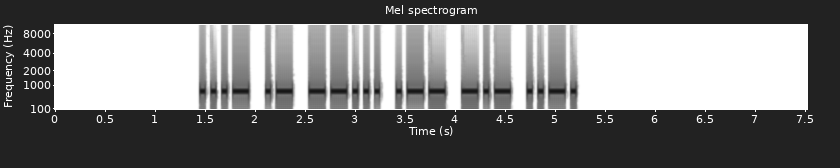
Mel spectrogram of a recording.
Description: Morse code, heard as a keyed tone, about 22 wpm, 700 Hz. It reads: VA7WKF
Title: DXCC-100 Call Signs - 6 Characters - Repeated 3x - 22wpm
